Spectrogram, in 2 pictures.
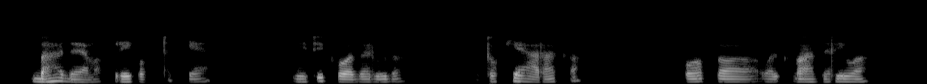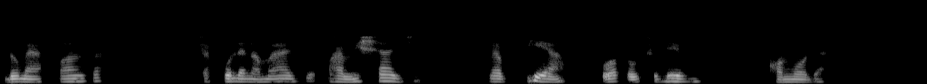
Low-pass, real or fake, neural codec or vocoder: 3.6 kHz; fake; codec, 24 kHz, 0.9 kbps, DualCodec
